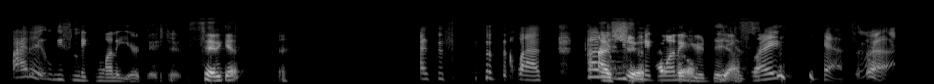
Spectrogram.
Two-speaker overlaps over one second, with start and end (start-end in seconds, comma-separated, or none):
6.0-7.6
